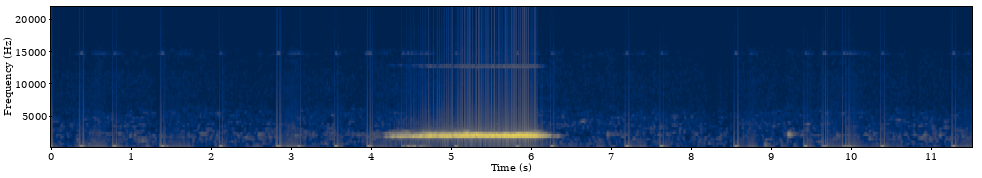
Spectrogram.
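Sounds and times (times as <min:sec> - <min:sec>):
Cape Verde barn owl screaming: 0:04.3 - 0:06.2.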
